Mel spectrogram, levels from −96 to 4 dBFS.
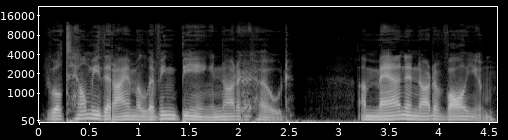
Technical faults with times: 2.01-2.13 AAC frame loss with concealment

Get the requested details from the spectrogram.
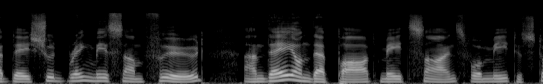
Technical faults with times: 3.47-5.38 channel delay (comb filtering)

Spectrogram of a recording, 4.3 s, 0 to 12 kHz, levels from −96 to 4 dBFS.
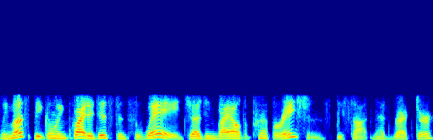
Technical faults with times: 0.00-4.33 G.729 codec

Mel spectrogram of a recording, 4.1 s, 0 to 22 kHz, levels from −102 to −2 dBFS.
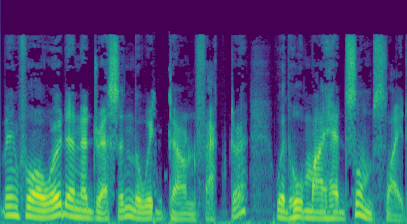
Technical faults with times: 1.51-1.70 corrupt frame decoded

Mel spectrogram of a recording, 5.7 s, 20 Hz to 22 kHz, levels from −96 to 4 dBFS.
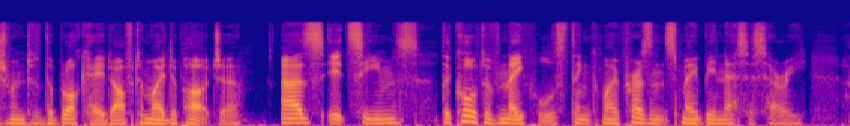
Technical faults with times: none

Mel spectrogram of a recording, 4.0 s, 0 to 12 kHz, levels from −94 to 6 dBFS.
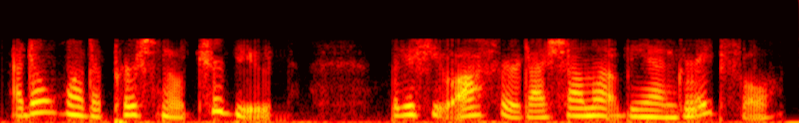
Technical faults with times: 0.00-4.00 GSM full-rate codec
1.38-1.45 lost GSM frames
3.44-3.52 lost GSM frames

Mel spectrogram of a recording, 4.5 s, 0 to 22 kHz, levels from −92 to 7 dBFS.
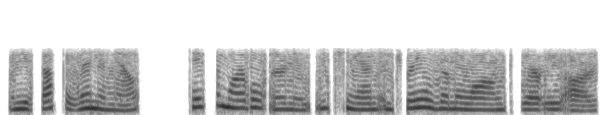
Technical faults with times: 0.00-4.52 low bit depth without dither
0.00-4.52 G.729 codec
4.03-4.12 VoIP packet loss concealed by the speech codec

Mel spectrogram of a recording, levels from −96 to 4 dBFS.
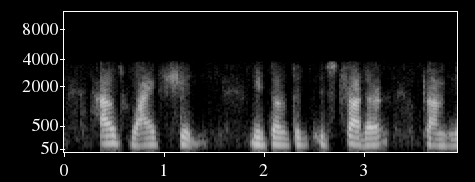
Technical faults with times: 0.00-3.94 tandem speech coding

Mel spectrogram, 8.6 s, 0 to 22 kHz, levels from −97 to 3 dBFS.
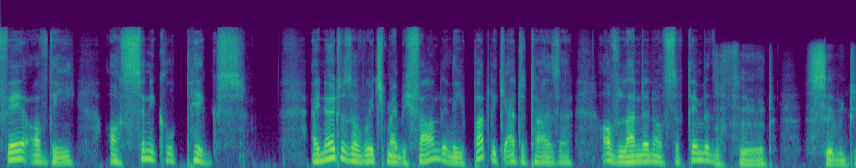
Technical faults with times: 7.14-8.56 section at the wrong speed

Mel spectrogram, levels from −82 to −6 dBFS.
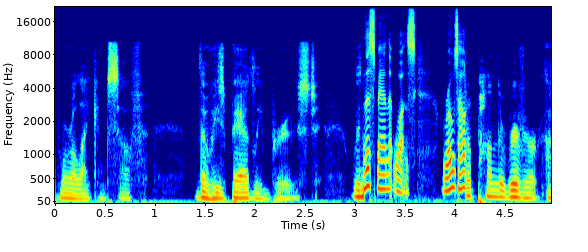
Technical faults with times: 3.08-4.11 wrong sample rate

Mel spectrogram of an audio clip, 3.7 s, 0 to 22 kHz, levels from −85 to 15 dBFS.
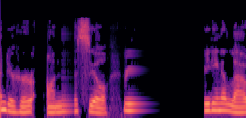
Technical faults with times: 0.51-0.66 call audio freeze
0.92-1.12 call audio freeze
1.92-3.08 call audio freeze

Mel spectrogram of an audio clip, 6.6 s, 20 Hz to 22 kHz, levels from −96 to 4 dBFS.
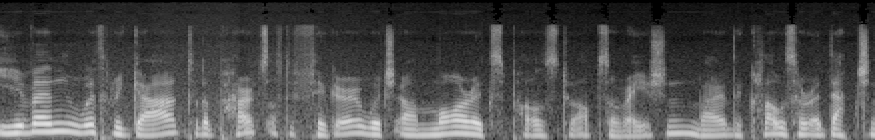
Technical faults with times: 0.00-6.57 gain pumping

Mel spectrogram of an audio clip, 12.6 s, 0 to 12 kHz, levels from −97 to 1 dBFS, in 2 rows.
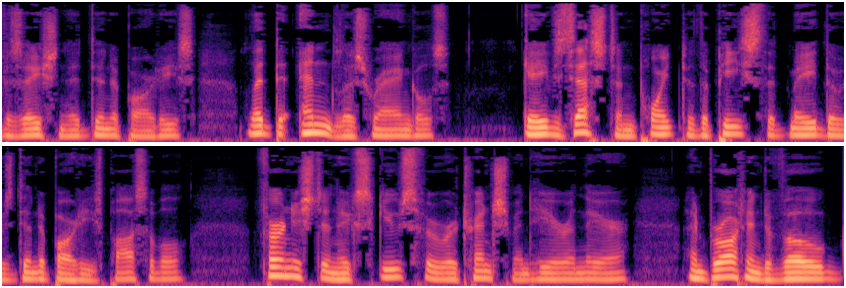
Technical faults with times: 0.00-12.64 MP3 compression
0.65-0.68 pre-echo
5.35-5.39 pre-echo

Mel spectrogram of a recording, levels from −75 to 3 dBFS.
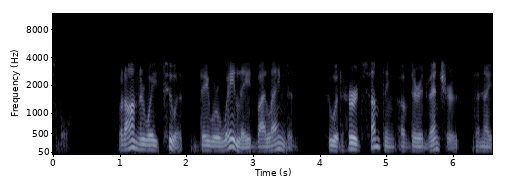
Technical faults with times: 0.00-6.59 iLBC codec

